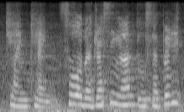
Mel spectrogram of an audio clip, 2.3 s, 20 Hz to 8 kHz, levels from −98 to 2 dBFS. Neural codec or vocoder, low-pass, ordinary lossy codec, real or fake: codec, 32 kHz, 1.9 kbps, SNAC; 7.2 kHz; none; fake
